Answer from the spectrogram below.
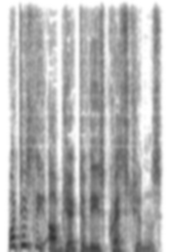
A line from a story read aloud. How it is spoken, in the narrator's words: She asked sharply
